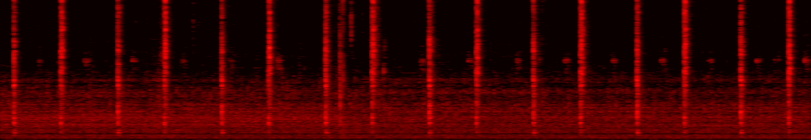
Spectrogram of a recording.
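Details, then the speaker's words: Rebuilt Gilbert long-drop octagon clock on the wall, springs not fully wound: crisp tick-tock with unequal escapement drops giving a slightly limping, out-of-beat rhythm that may vary over an escape-wheel rotation; some overswing; drops small, clock running fine. "drops aren't quite even either which adds to the sound that makes it sound like it's not a beat and we could mess with that a little bit too"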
